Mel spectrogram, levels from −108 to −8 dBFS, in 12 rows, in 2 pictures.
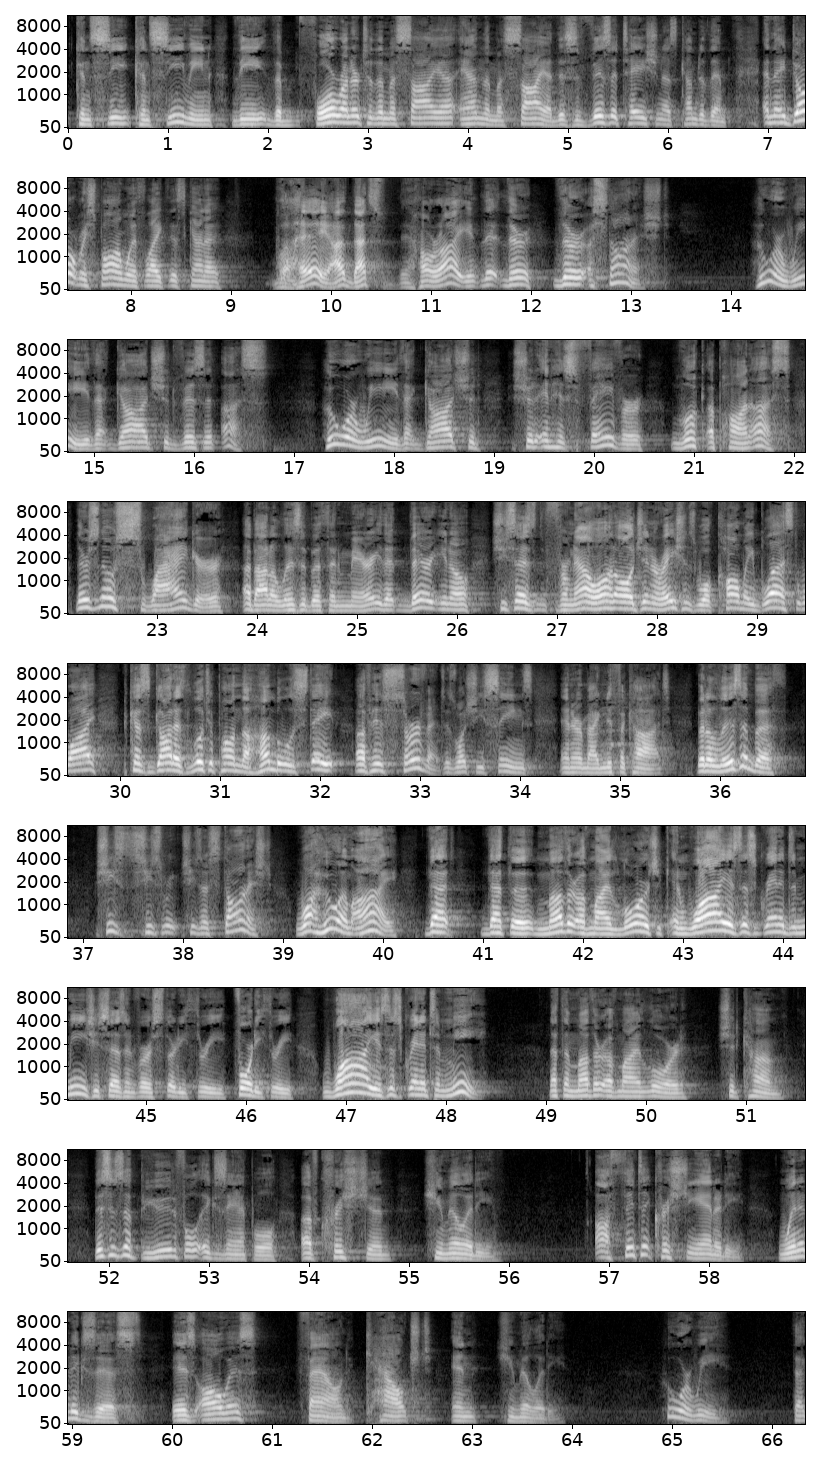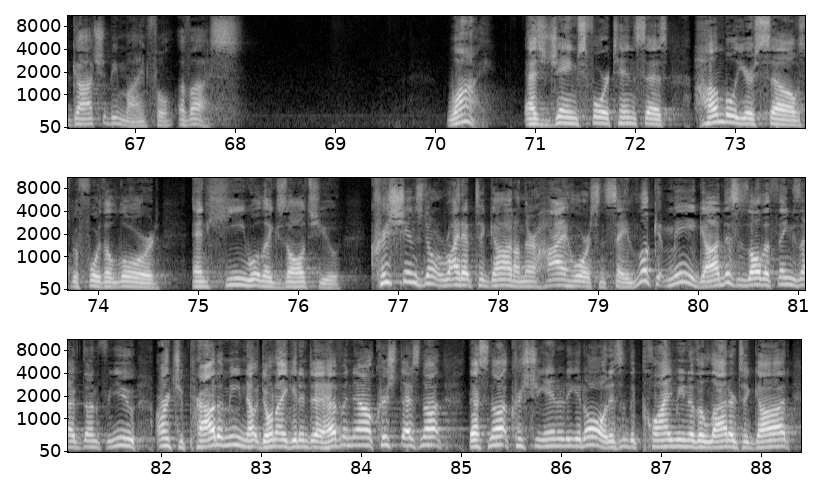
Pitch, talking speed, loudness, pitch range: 160 Hz, 160 wpm, -24 LUFS, 140-190 Hz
